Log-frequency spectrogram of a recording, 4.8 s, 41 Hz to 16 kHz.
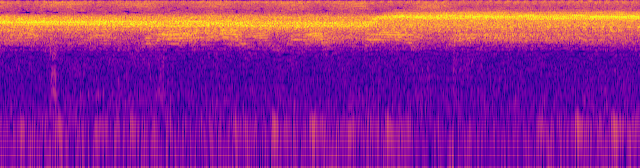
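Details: Cicadas singing together in a big August 2008 chorus: an intense, shrill, unbroken buzz whose tone shifts a little upward partway through, with faint low background rumble.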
